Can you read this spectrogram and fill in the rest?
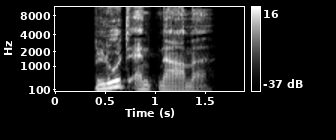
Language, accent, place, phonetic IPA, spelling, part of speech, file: German, Germany, Berlin, [ˈbluːtʔɛntˌnaːmə], Blutentnahme, noun, De-Blutentnahme.ogg
- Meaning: blood-taking (the taking of a blood sample)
